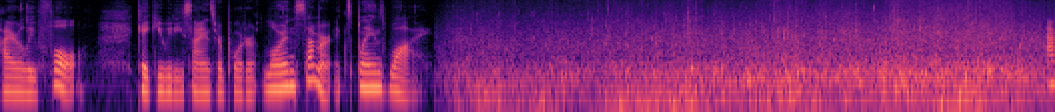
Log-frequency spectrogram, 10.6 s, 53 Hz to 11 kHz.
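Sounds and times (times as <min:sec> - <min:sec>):
speech: 0:00.0 - 0:04.8
water lapping against the shore of a reservoir near Sacramento: 0:04.4 - 0:10.5.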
